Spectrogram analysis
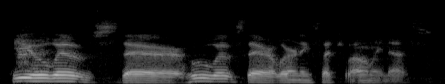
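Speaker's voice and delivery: slow, drawn-out poem reading with long weight on each word; very slow poetry reading. Shown as a demonstration. Reading a Japanese poem aloud to the camera, deliberately slow. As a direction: read it as slowly as possible, letting each line hang. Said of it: "We're reading it slow as possible".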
